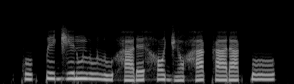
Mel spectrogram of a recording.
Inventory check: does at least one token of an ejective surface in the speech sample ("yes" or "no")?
no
